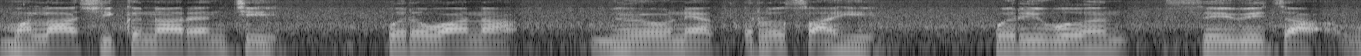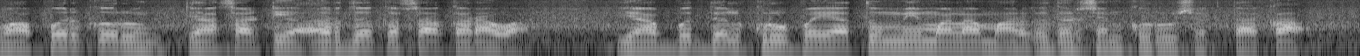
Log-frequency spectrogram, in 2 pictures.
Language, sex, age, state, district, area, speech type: Marathi, male, 18-30, Maharashtra, Beed, rural, read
